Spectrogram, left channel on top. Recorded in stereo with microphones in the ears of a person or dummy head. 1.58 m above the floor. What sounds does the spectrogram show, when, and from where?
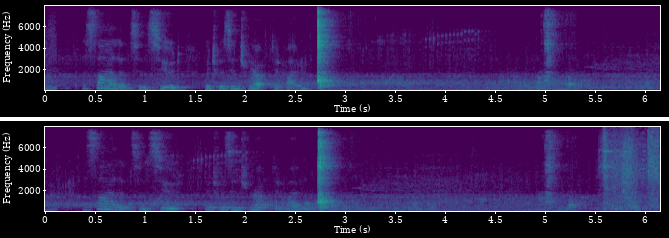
0.4 s a woman speaking: 45° left (ahead or behind), 0.6 m
2.7 s a splash: 80° left, 1.0 m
